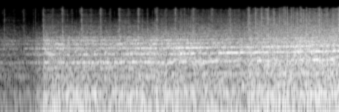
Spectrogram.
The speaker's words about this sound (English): As the soldiers on the mole cower, Commander Bolton remains steadfastly staring at the rapidly approaching bomber.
